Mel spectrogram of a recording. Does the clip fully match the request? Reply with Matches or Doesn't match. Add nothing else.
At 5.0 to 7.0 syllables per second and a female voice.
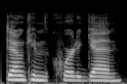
Matches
